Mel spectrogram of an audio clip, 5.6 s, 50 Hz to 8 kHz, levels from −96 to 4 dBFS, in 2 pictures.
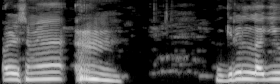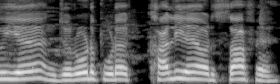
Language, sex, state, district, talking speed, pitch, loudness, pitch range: Hindi, male, Bihar, Samastipur, 150 wpm, 225 Hz, -16 LUFS, 215-240 Hz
